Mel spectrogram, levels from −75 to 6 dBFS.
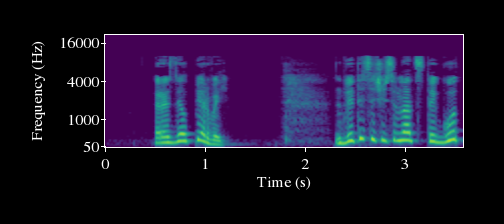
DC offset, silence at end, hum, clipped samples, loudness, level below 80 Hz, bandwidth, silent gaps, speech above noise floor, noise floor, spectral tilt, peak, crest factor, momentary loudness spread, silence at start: under 0.1%; 0.05 s; none; under 0.1%; -14 LUFS; -66 dBFS; 10.5 kHz; none; 41 dB; -53 dBFS; -4.5 dB/octave; 0 dBFS; 14 dB; 22 LU; 0.5 s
